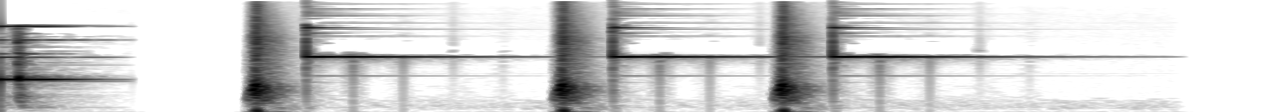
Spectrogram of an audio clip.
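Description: Subscribe-animation sound effects: a short chime, then three sharp click sounds, each followed a moment later by a notification-bell ding that rings and fades over a second or so. The last ding fades longest.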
